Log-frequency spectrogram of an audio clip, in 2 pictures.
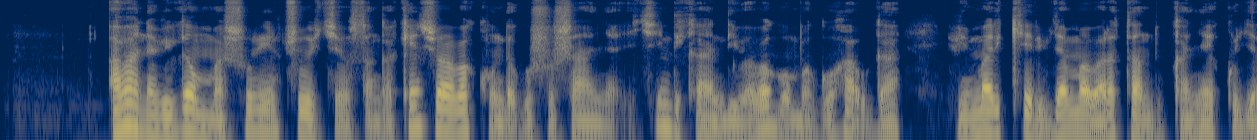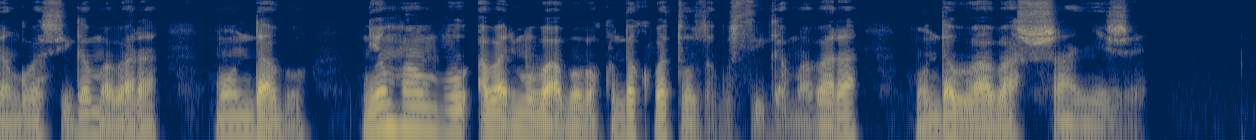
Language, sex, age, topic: Kinyarwanda, male, 25-35, education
